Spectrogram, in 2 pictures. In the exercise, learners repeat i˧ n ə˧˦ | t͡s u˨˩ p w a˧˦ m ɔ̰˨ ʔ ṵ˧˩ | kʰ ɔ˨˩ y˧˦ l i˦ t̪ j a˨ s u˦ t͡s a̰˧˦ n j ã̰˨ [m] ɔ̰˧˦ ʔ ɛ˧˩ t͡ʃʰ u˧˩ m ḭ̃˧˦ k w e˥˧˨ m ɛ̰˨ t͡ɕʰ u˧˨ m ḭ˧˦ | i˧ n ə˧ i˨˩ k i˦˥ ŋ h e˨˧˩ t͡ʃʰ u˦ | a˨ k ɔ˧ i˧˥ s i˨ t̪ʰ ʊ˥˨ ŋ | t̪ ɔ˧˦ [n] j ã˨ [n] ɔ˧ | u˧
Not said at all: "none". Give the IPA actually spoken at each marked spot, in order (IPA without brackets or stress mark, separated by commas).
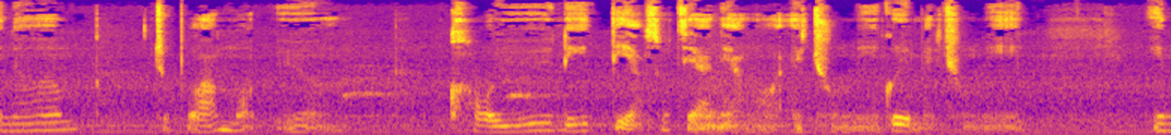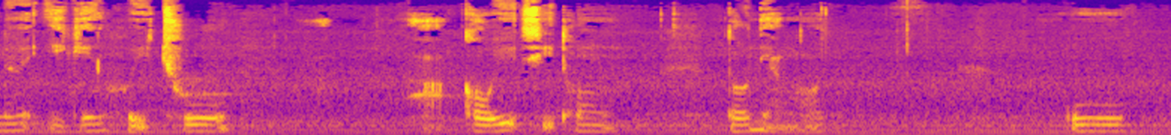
ŋ, n, ŋ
